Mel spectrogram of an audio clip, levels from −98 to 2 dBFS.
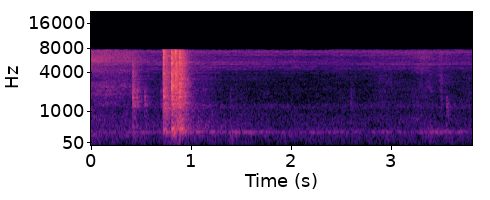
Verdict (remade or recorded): recorded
